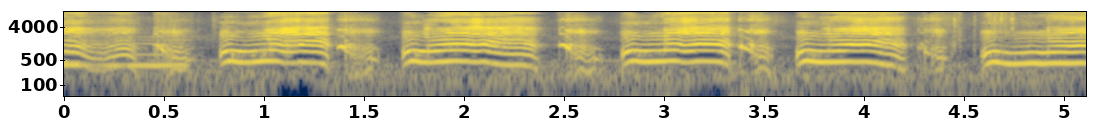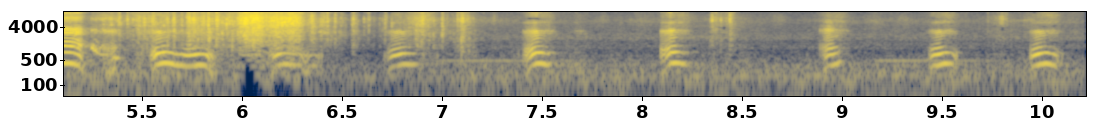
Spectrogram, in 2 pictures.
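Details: Newborn boy crying while being dried off and wrapped after birth, described as cold: strong rhythmic crying settling into short whimpers; ordinary fussing cry, rarely cries so far.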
